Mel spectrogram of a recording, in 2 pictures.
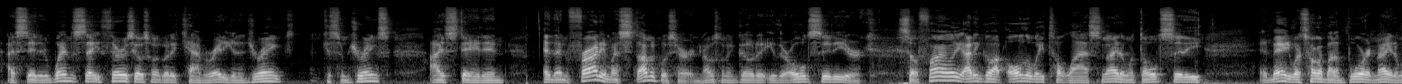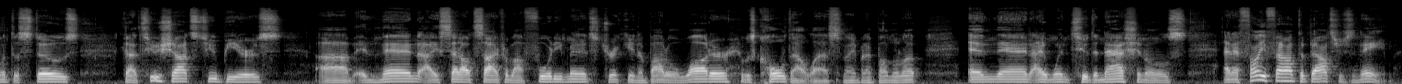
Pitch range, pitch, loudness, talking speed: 100-130 Hz, 115 Hz, -19 LUFS, 245 wpm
